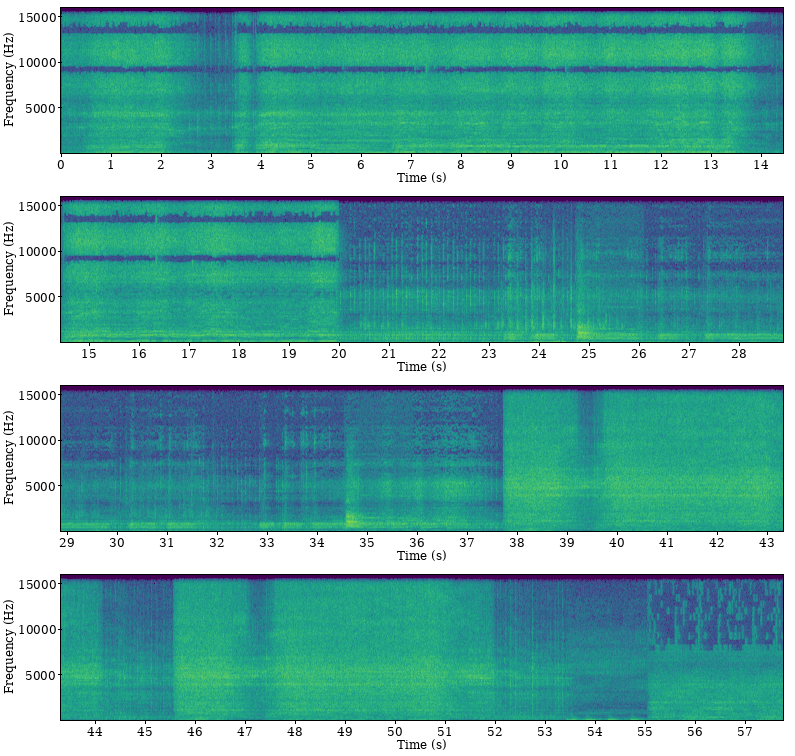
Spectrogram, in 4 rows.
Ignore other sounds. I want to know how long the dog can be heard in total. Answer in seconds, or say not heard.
3 s.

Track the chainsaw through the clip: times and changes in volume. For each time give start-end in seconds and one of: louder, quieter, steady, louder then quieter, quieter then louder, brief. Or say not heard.
0.0-57.7 quieter.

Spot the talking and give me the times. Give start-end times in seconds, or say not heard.
not heard.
